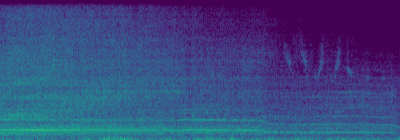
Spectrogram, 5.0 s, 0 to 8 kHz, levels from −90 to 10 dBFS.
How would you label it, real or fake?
fake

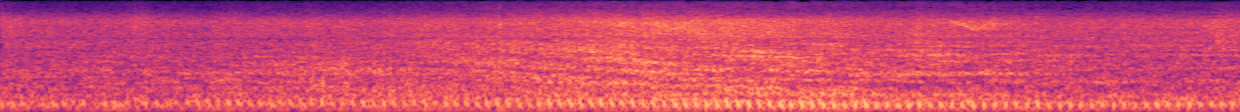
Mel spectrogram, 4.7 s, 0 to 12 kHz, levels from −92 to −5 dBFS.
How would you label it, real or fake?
real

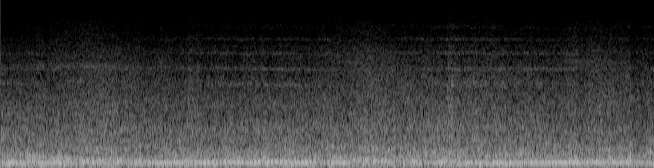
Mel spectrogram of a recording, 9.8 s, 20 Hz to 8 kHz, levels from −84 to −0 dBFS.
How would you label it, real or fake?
real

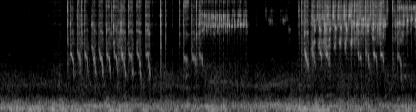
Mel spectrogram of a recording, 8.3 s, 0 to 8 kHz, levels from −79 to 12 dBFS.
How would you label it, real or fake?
fake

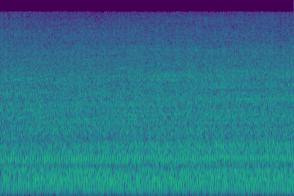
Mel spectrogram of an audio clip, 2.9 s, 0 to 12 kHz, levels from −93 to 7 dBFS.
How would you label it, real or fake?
real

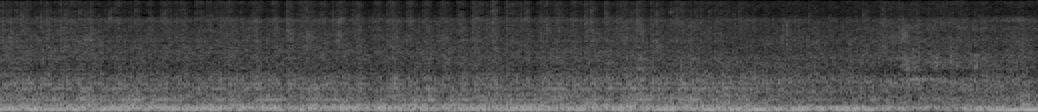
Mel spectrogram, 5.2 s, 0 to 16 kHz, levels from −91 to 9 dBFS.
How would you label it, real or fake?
real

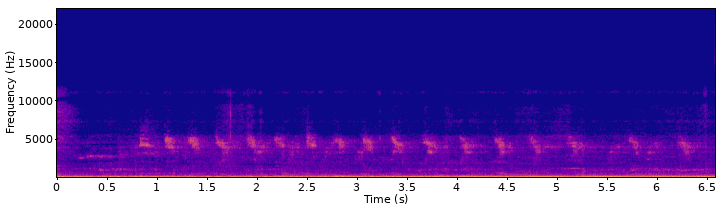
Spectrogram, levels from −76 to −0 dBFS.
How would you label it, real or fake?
fake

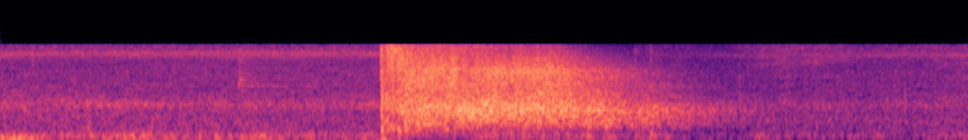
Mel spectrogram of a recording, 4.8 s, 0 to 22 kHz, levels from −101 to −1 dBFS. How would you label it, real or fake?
real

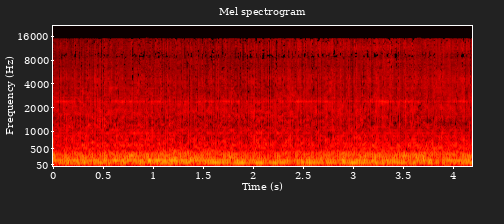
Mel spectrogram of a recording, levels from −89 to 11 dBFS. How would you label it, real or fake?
fake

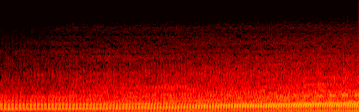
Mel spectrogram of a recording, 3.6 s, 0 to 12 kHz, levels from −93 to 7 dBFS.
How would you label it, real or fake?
real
